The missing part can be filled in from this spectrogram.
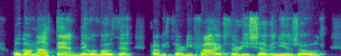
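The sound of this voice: A fairly high-pitched man with a New York accent and lively intonation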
